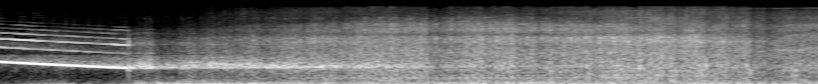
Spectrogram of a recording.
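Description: A police siren wails close by and then falls away.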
